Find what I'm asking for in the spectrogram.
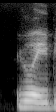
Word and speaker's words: Glebe: There's a plan to bulldoze 112 public housing dwellings in, I think you pronounce this Glebe? – Glebe, yes.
